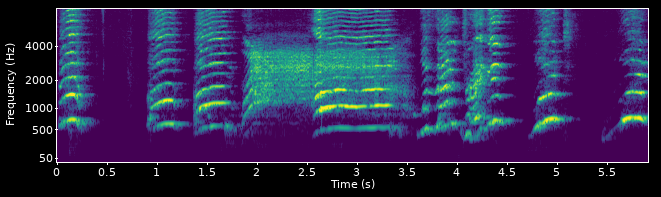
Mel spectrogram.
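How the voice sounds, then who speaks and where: A cartoonish character voice sits at an extremely high pitch. It moves at a very slow pace, with long, frequent pauses. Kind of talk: puppet show performance. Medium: puppet. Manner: nervous, stammering.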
